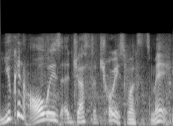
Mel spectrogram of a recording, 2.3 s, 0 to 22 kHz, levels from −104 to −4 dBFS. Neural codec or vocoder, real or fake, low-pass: codec, 16 kHz, 2 kbps, X-Codec, HuBERT features, trained on balanced general audio; fake; 7.2 kHz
